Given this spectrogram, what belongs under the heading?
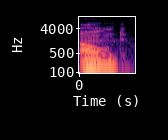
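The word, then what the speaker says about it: Own3D: It's called Owned, but it's spelled OWN 3D.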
